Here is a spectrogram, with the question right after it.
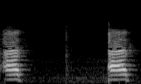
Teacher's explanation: خبط في اصول الثنايا العليا، هو ده مخرج التاء. ظهر طرف اللسان مع أصول الثنايا العليا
